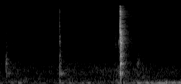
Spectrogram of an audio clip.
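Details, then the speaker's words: $7 scrap Razor electric scooter, switch on, at standstill: three faint light ticks about half a second apart with no motor hum, the controller clicking; motor does not run. "And when I hit the throttle, there's a faint clicking sound. Hopefully you can hear that. That sounds like a solenoid or something."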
